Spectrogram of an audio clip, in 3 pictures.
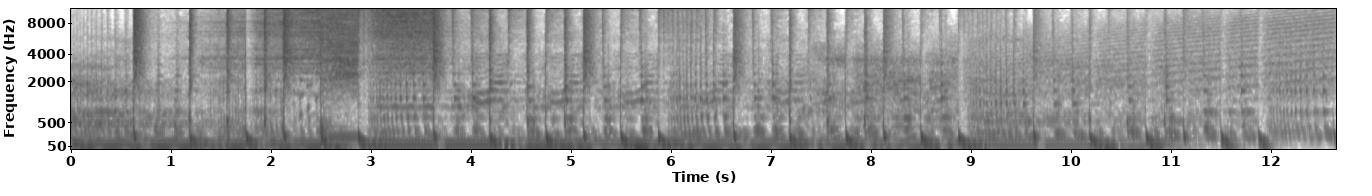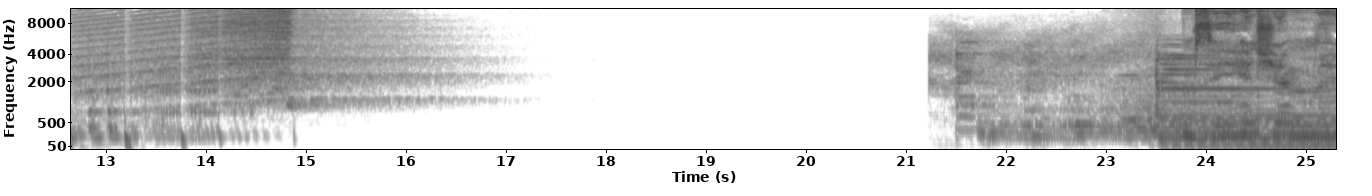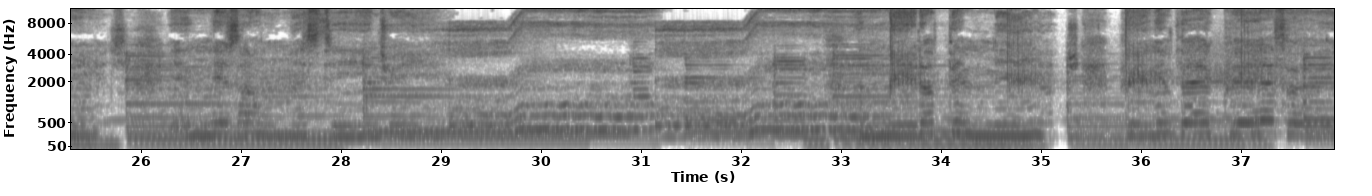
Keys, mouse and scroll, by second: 1.8 3, 1.9 click, 2.8 g, 13.8 shift+middle click, 14.3 alt+z, 14.6 click, 14.9 alt+z, 15.3 g, 17.4 g, 19.8 click, 19.8 shift+middle click, 20.4 KP_3, 20.9 KP_1, 21.1 alt+z, 21.6 click, 21.6 shift+middle click, 21.8-22.6 scroll up 2, 22.6 click, 23.1 h, 23.4 ctrl+z, 23.6 g, 26.3 shift+click, 27.5 shift+click, 28.0 scroll down 1, 28.1 click, 28.1 middle click, 28.7 KP_1, 28.9-29.4 scroll up 3, 29.4 s, 32.7 s, 33.8 g, 35.7 s, 36.6 scroll down 4, 36.8 middle click, 37.0 alt+z, 37.2 shift+middle click, 37.5-37.9 scroll up 1.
